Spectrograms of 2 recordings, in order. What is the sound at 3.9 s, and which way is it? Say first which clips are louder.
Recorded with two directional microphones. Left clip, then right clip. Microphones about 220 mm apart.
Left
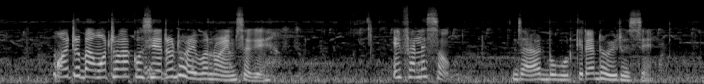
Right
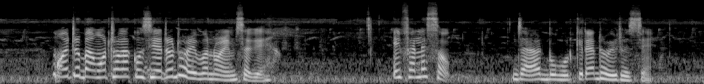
Speech: right 6 dB; 30° right (ahead or behind).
